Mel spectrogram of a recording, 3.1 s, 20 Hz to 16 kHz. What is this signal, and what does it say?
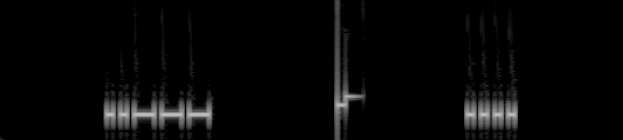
Morse code, heard as a keyed tone, about 34 wpm, 700 Hz. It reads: 2 H
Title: Single Letter-Number Alt - Rapid-Fire 35wpm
